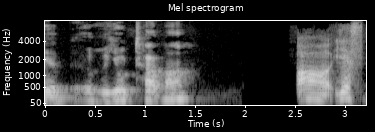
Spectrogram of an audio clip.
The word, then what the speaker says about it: Ryutama: called I don't know how to say it, Ryutama? Ah, yes, Ryutama. And this one is popular, I think. So, speaking of Ryutamas, I got to a TTRPG shop, Monodraco, and the owner of Monodraco developed Ryutama.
